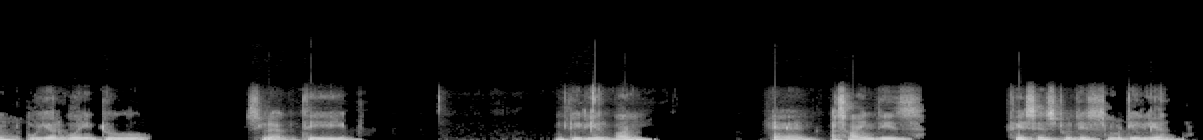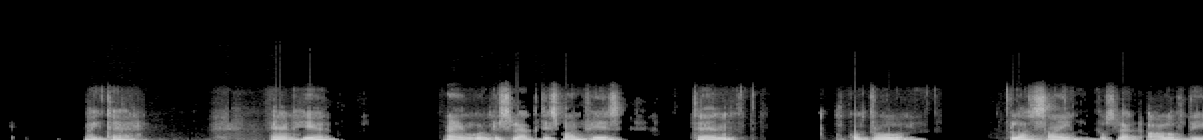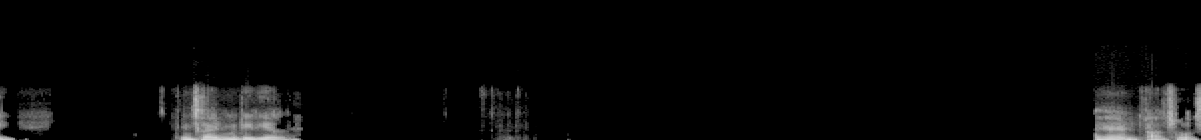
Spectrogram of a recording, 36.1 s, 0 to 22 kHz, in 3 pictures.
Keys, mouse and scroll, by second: 0.2-3.2 middle drag, 6.3-9.4 drag, 16.5 click, 17.6-18.7 middle drag, 18.7 click, 19.1-20.5 middle drag, 20.5-20.9 scroll up 2, 21.7 click, 24.2 KP_Add, 25.6 ctrl+KP_Add, 25.8 ctrl+KP_Add, 26.0 ctrl+KP_Add, 26.2 ctrl+KP_Add, 26.7 ctrl+KP_Add, 26.9-27.8 ctrl+KP_Add, 28.0 ctrl+KP_Add, 28.2 ctrl+KP_Add, 28.4 ctrl+KP_Add, 28.6-29.6 ctrl+KP_Add, 30.2-30.7 scroll down 5, 30.9-33.7 middle drag, 33.7 ctrl+KP_Add, 33.9 ctrl+KP_Add, 34.1 ctrl+KP_Add, 35.8 ctrl+KP_Subtract.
